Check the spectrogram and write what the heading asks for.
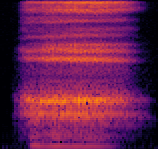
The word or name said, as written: a1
